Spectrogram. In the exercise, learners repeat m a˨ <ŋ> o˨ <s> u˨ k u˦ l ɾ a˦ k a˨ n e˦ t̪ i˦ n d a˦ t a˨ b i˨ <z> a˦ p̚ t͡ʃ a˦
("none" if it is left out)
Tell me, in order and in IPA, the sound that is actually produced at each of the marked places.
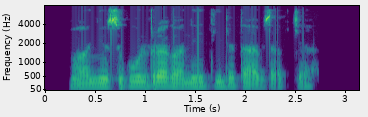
ɲ, s, s

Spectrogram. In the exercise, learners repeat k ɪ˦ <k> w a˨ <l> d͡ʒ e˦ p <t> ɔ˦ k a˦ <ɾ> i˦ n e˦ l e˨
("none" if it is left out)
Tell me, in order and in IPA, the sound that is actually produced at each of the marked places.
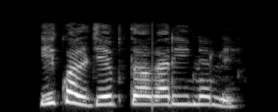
k, l, t, ɾ

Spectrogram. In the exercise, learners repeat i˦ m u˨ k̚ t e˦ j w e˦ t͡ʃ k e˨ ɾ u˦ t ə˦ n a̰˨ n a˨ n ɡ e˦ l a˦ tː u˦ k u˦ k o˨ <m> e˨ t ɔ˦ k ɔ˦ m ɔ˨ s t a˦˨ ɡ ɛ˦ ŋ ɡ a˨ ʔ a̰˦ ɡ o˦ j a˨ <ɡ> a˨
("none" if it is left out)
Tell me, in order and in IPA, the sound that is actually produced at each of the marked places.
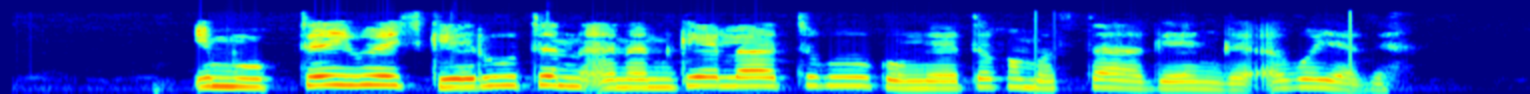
ŋ, ɡ

